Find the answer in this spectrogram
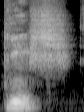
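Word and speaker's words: Geas: once each day oh apparently just dry from Irish so it's actually supposed to be pronounced Gish we're going to call it geese it's still geese sorry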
